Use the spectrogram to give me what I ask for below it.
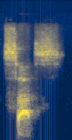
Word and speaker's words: Szász: ese momento que es thomas szász sz a z se escribe tomás en su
